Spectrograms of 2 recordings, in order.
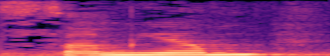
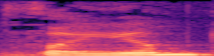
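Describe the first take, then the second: First: The nasal in the first syllable sounds like m. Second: The nasal in the first syllable is not m. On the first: "उसे संस्कृत में संयम" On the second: "जिसे हम हिंदी में संयम कहते हैं"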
